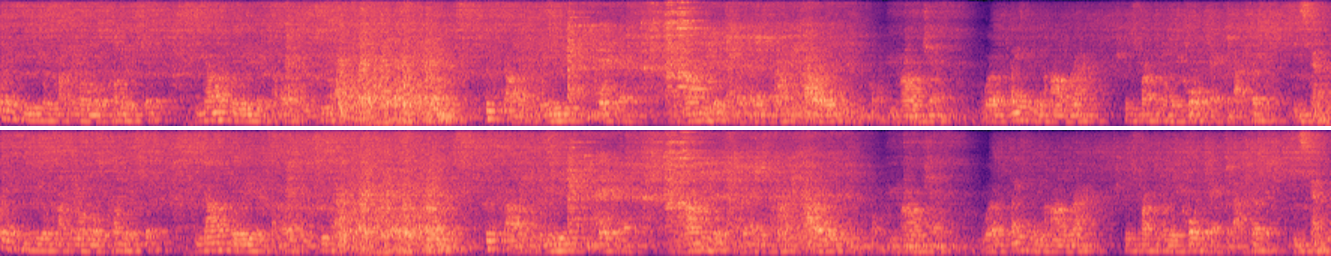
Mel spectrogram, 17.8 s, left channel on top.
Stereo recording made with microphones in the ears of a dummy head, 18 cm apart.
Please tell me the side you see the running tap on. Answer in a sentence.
In this clip you hear the running tap on the right.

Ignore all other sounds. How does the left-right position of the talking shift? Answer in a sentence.
In this clip you hear the talking go left and come back.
